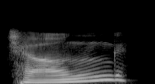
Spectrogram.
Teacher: Cheng is pronounced using a mid-rising tone, like cheng.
